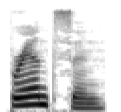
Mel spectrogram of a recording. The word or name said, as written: brantson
